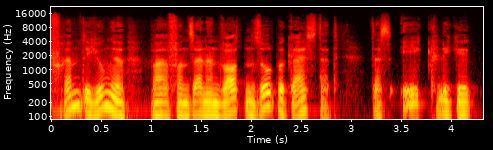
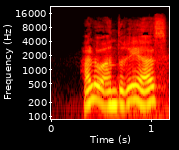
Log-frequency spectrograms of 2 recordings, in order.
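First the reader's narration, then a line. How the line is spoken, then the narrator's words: Girl calling across street. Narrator (German): rief in diesem Augenblick ein Mädchen von der anderen Straßenseite herüber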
